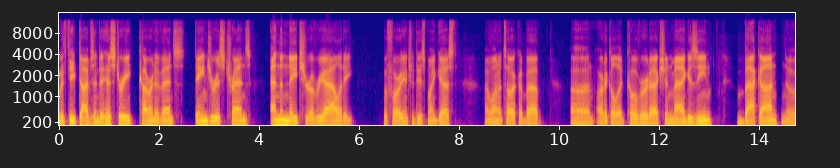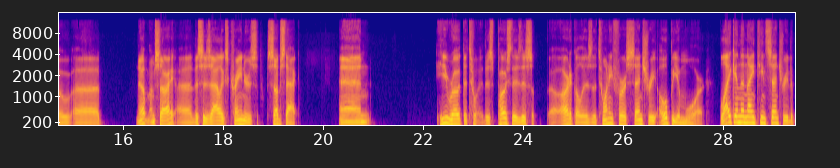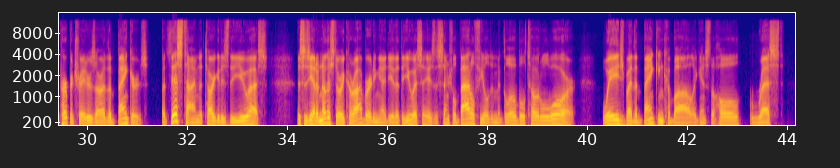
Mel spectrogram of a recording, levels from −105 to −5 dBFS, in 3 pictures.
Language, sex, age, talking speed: English, male, 50-69, 145 wpm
